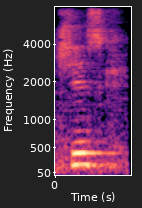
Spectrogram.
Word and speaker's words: Cisk: But, uh, so yeah, that's pretty much the review of uh Chisk. Again, it's a CISK, but you pronounce it with a It's not bad.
